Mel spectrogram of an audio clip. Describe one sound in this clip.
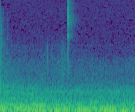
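A flashlight switch clicks on.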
